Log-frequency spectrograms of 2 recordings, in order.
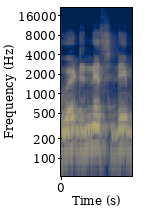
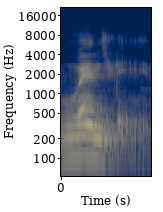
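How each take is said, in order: First: The d and middle syllable are fully pronounced. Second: The d is silent and the word is shortened. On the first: The speaker calls it wrong. "अक्सर हम लोग उसको वेडनेसडे बोल देते हैं" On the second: The speaker calls it right. "लेकिन असल में है वेंसडे"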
